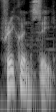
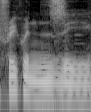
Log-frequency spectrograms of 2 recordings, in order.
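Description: First: The c is said with an s sound. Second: The c is said with a z sound. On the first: The speaker calls it right. "就咁c" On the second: The speaker calls it wrong. "练z 音嘅同学咧就唔好变frequency，咁咧就会好奇怪啦"

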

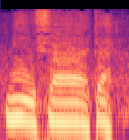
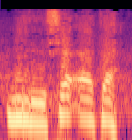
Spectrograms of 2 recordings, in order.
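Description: First: The hamza is replaced by a long vowel. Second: The hamza is pronounced with a following vowel.

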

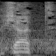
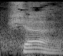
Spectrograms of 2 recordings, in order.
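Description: First: The word ends with a t sound. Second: The word ends with an h sound. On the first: The speaker calls it wrong. "وليس بتاء مربوطة" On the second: The speaker calls it right. "شاه بالهاء"

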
